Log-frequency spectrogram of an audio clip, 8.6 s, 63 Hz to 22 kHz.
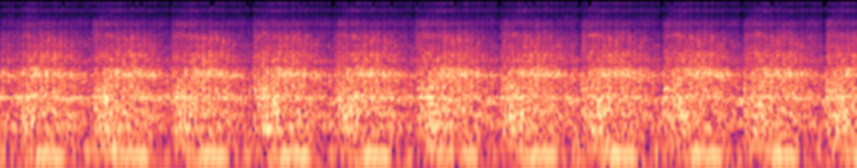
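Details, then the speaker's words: Alfa Romeo 156 1.9 JTD early common-rail diesel, previously crank no-start: idle swells and sags about 74 times a minute, hunting and rough; low fuel pressure oscillated half a bar, believed due to voltage oscillation; unconfirmed. "the variation that you saw when the car when the engine was idling badly I believe it is because of the oscillation of the voltage that's why the the pressure is was also oscillating"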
